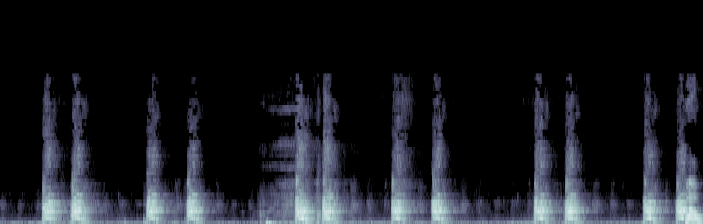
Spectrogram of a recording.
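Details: Pet Chihuahua barking while trying to get its favourite frisbee off a chair: high, sharp barks in quick pairs, repeated roughly every second with short pauses, ending in a whiny yelp.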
